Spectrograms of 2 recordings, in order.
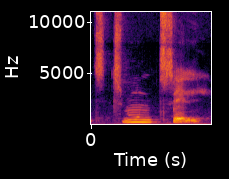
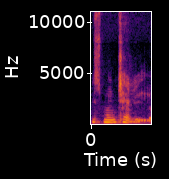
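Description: First: Schmunzel whispered as SMUN-sel; whispered trial. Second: Schmunzel said softly as ish-MUN-chel; second try. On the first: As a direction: breathe Schmunzel out as SMOON-zel. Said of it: "S C H M U N Z E L". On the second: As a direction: Schmunzel with a CH sound in the middle, soft. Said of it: "o como así". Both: Shown as a demonstration.

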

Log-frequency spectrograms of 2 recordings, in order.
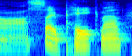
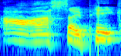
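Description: First: Said in the usual way. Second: High, loud and slow "Oh, that's so peak"; retold dismay. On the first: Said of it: "and I'm like". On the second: Retelling a harsh red card, drawn-out dismay. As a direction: drag out "peak" in mock despair. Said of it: "And I'm like".

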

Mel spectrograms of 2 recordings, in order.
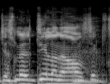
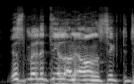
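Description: First: High, loud and fast repeat; excited rushed brag. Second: Much higher and louder, breathless boast; excited bragging. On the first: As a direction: rattle it off again, hyped. Friend repeats the boast, faster. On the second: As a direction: blurt it out, thrilled with yourself. Friend bragging after running away. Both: Retold or imitated.

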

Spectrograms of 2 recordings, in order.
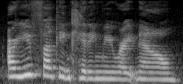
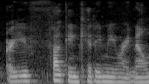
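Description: First: Loud, real outburst of disbelief; real angry shout at the TV; outraged disbelief. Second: Quick, softer, muttered "Are you fucking kidding me right now?"; quick understated take on "Are you fucking kidding me right now?"; mock disbelief. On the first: Real, not acted. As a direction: blurt it out, genuinely furious at the screen. Shocked that Ben was killed. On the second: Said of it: "look on her face".

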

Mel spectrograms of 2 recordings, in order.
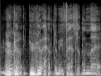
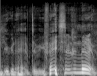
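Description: First: Put-on old man voice. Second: Put-on softer, higher old man. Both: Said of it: "commercial with the old man".

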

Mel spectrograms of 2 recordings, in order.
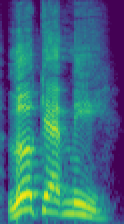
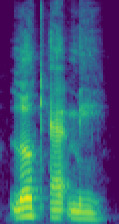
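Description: First: Louder, higher and slow; slow, raised-voice plea; insistent pleading. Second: Louder, level-pitched command; firm first appeal; firm urging. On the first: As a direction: demand it, stretching each word. Urging the boy, repeated insistently. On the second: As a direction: urge the child to meet your eyes. Urging the boy, first attempt. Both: A narrator's reading.

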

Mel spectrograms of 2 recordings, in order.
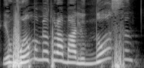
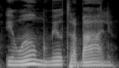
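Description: First: Loud, fast, high gush of excitement; enthusiastic, full of love. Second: Low, soft, uninvested delivery; indifferent, just saying it. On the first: Teacher replaying the second take for students, said with excited enthusiasm. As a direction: burst out with real love for it. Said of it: "Você vê uma empolgação". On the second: Teacher replaying the first take for students, said indifferently. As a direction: toss it out with no feeling behind it. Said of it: "tô falando por falar". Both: Shown as a demonstration.

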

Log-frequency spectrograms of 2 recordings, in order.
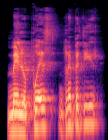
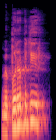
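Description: First: Slow, drawn-out asking again; slow repeat request. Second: Said in the usual way. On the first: Retold or imitated. People asking him to repeat, slower. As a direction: stretch the question out slowly. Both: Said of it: "la gente me dice".

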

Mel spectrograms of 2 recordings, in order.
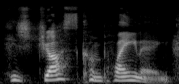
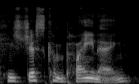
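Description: First: Slower, weightier "just", hit harder; stress on "just". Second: Said in the usual way. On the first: Real, not acted. Commentator repeating the charge against the minister, stressing "just". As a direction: lean on "just" and slow the line down. Repeats line with more emphasis.

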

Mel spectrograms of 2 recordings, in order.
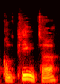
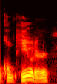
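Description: First: "computer" ending "-tuh", no r; British-style "computer", crisp t and dropped r; correct pronunciation. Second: American-style "computer", "com-PYOO-der"; alternative pronunciation. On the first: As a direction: slowly say "computer" as "com-PYOO-tuh". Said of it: "pronunciar as palavras corretamente". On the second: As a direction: sound the r at the end of "computer". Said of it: "ou computer". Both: Shown as a demonstration.

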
